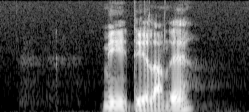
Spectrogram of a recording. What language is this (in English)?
Swedish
